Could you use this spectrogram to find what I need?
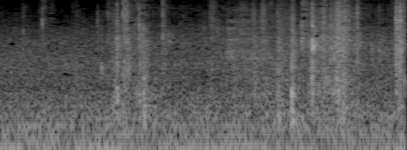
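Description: A plastic package crinkles in hands.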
